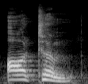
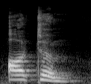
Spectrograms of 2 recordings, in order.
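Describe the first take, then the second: The two takes are said the same way.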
